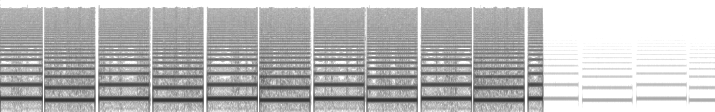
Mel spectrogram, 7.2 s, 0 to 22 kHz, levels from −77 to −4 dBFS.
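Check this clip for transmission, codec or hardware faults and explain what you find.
One fault is present near the end. From 5.43 s to 7.16 s the level falls by about 34 dB, likely because one channel is inverted: summed to mono, shared content cancels and only a faint remainder survives. The waveform shrinks abruptly, and the spectrogram darkens across all frequencies.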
